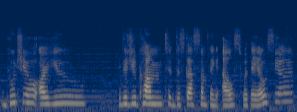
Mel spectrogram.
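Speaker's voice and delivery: usual speaking voice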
